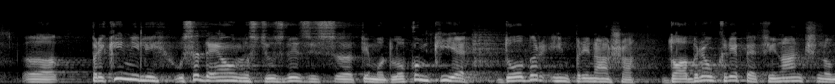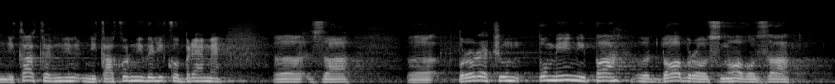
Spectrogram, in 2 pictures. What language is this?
Slovenian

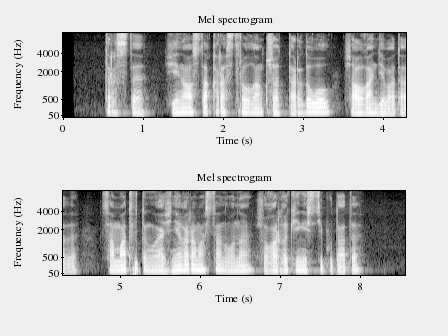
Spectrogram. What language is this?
Kazakh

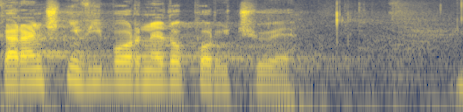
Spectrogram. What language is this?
Czech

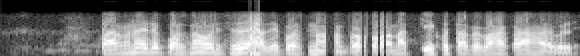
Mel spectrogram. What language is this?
Assamese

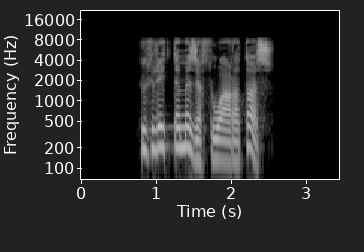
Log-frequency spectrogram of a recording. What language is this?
Kabyle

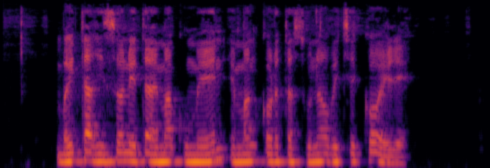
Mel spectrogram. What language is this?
Basque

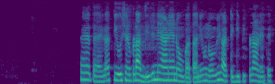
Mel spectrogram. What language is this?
Punjabi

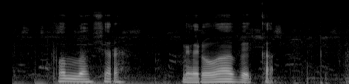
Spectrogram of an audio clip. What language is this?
Somali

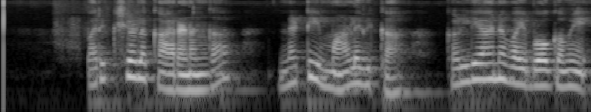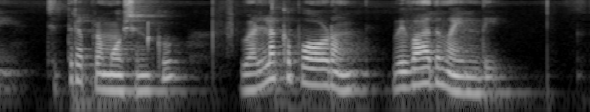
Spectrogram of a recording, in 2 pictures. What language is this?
Telugu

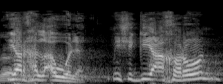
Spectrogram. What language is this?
Hebrew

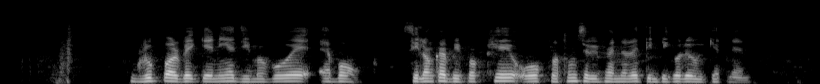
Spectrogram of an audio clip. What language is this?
Bangla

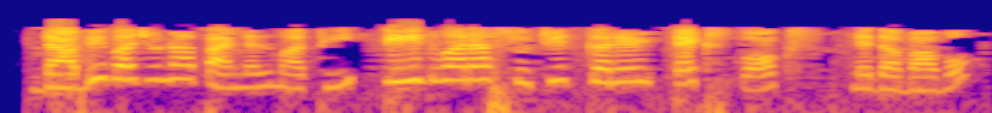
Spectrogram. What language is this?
Gujarati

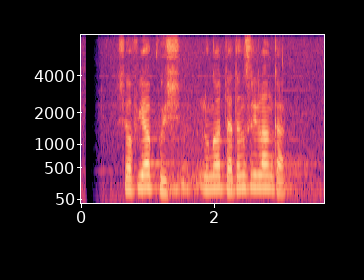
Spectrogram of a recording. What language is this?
Javanese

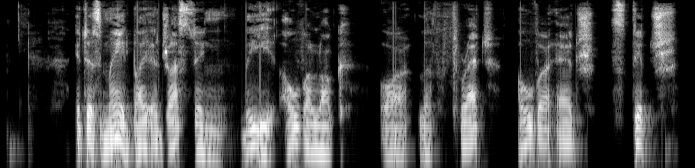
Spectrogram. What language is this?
English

